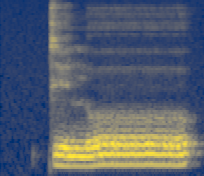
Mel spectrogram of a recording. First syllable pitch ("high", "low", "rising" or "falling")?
low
